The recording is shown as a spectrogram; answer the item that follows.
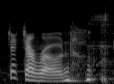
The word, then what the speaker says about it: Turkestrone: Turkestrone, like turkey with testosterone.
